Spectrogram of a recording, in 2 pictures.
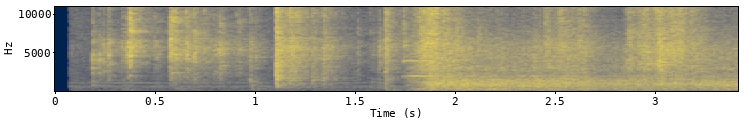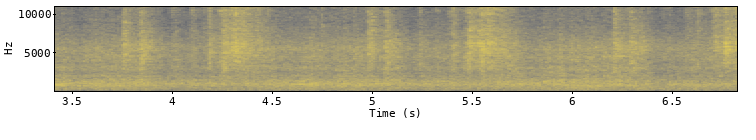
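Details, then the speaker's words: Laundromat dryer drum turning; a few clanks, then a loud steady rumbling scrape. Worn drum wheel bearings, which were then replaced. "so your driver is not making a very good noise"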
